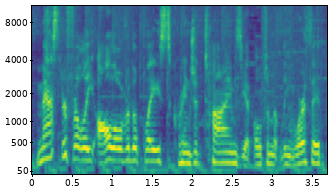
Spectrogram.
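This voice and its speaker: Male reviewer, very lively intonation, punchy casual enthusiasm, scripted commentary over background music. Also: on the high side, fairly quick. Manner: enthusiastic, emphatic, casual and profane. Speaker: host of a media review channel.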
